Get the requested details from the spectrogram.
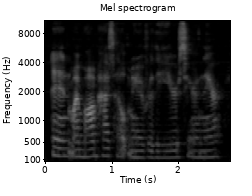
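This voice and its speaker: Fairly quick, monotone, flat intonation amid noticeable background noise and audible room echo. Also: woman. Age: 40s. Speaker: budgeting vlogger. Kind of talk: casual chat. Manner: halting.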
